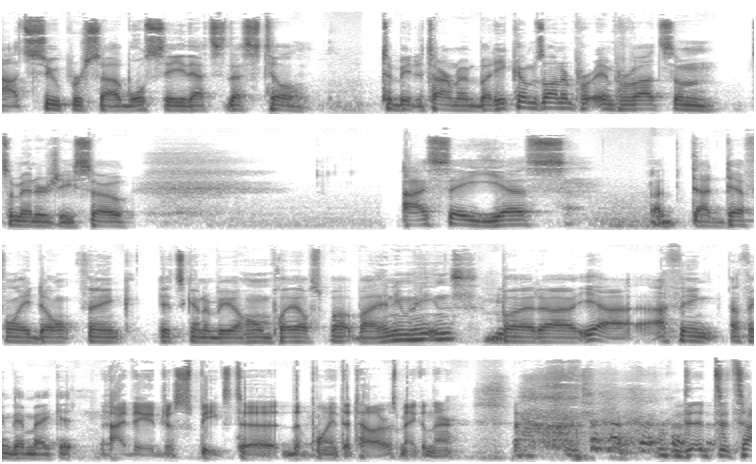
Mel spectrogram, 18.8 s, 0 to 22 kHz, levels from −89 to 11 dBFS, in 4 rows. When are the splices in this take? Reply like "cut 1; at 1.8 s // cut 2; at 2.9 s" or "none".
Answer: cut 1; at 14.7 s // cut 2; at 17.3 s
